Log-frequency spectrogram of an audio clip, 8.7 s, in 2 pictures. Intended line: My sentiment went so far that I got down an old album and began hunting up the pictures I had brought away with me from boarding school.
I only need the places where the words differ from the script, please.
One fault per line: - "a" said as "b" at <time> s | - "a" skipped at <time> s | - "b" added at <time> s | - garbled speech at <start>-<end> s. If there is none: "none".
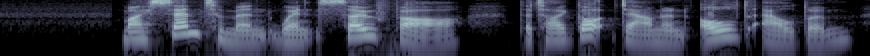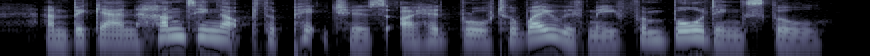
none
